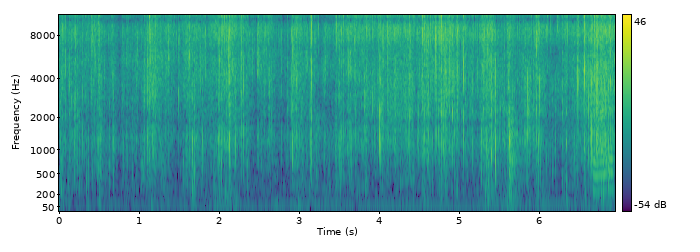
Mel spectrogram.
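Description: Plastic packaging around a large Rubik's Cube being torn and crinkled open, a quiet, close, irregular stream of crackles and rips with no talk.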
